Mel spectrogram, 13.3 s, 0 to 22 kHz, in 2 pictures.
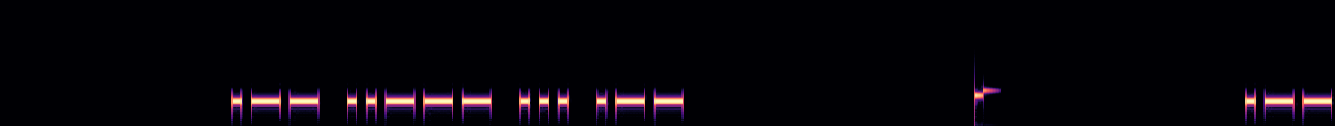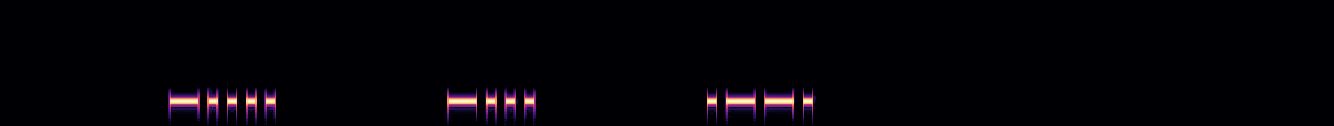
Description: Morse code, heard as a keyed tone, about 25 wpm, spaced as for 13 wpm, 700 Hz. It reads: W2SW W6BP
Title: USA Call Signs - 4 Characters - 6x Character Spacing - 25wpm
